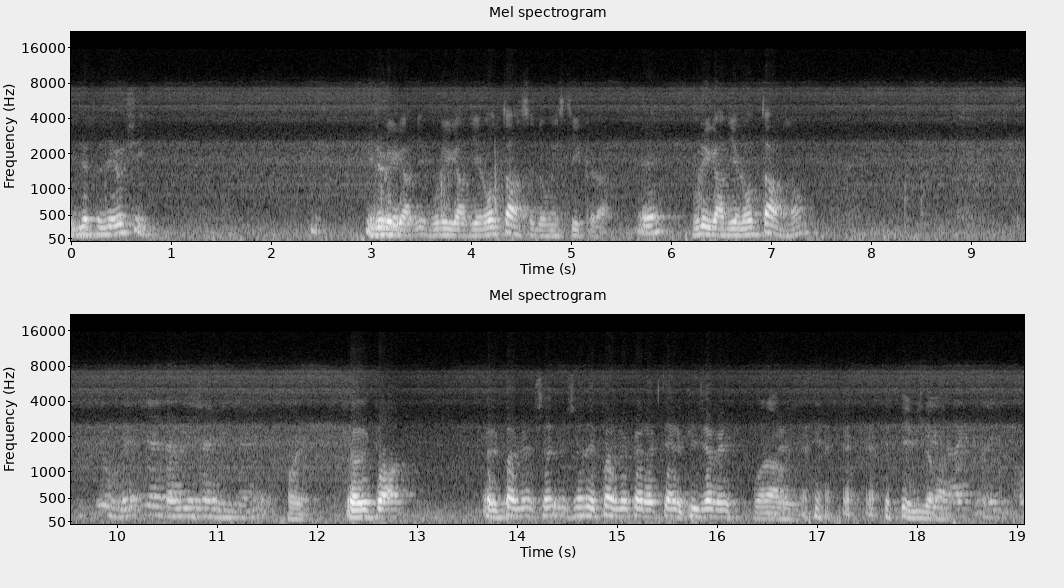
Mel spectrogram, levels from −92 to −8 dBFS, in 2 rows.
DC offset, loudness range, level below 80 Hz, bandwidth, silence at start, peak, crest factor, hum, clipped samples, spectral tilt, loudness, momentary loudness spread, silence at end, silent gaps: under 0.1%; 7 LU; -46 dBFS; 9.6 kHz; 0 s; -6 dBFS; 20 dB; none; under 0.1%; -7.5 dB/octave; -24 LUFS; 21 LU; 0 s; none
